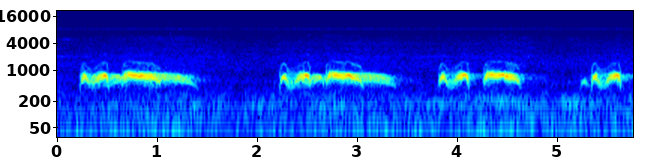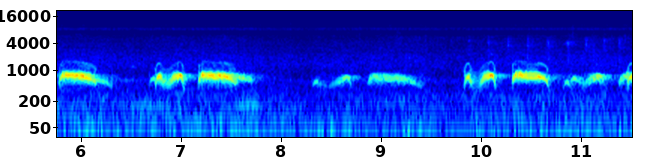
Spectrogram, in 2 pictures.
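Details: Spotted dove calling as a trapping decoy in extreme cold-season weather; a long run of paired short notes and sustained coos, repeated in groups, with a softer, lower coo near the end and faint low background hum.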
